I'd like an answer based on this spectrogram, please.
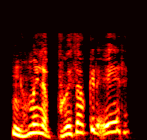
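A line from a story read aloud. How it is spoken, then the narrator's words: Exclamation from behind. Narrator (Spanish): exclamó una voz tras ellos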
